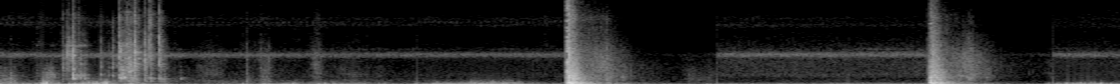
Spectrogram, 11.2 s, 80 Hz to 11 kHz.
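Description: A 6.5 PRC rifle loaded with 57.1 grains of H1000 powder fires two sharp, loud shots a few seconds apart, with quieter handling clatter and rustling between them and a faint steady high tone behind.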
